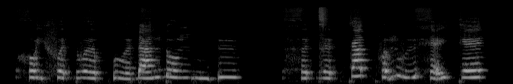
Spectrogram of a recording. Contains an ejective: no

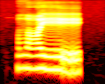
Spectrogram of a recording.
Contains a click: no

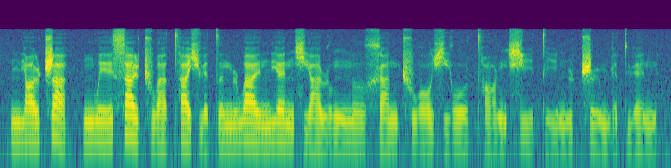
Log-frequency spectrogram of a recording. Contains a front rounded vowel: yes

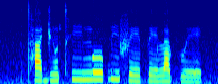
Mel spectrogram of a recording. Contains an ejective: no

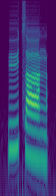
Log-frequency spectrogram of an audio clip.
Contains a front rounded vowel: yes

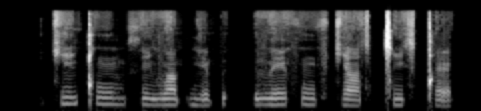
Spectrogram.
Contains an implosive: no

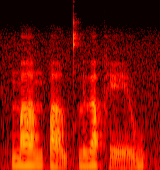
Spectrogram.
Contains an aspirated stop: yes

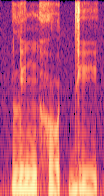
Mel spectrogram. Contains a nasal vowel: no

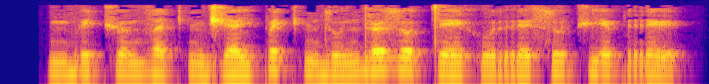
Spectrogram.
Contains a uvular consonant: no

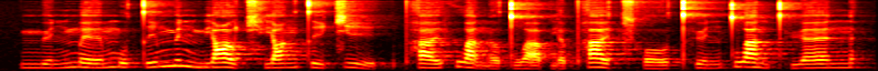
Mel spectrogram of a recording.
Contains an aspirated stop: yes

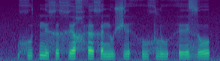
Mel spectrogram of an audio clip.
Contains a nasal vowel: no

